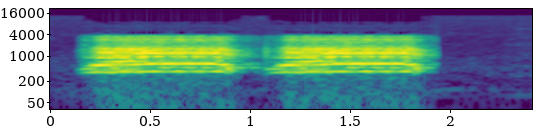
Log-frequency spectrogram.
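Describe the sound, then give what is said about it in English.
Two long, loud blasts of a train whistle from a railroad safety commercial, back to back with only a brief break between them, full-sounding with no voices. “And the message is, get the hell off the railroad tracks. There's a train coming.”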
